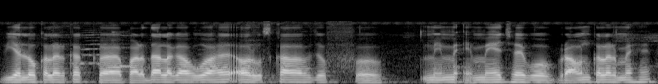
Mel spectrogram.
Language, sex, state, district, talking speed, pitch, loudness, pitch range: Hindi, male, Uttar Pradesh, Lucknow, 190 wpm, 105 Hz, -17 LUFS, 105-110 Hz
